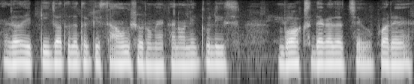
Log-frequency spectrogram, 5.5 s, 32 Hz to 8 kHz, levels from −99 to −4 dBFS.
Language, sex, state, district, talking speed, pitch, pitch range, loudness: Bengali, male, Tripura, West Tripura, 120 wpm, 125 Hz, 120-130 Hz, -18 LUFS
